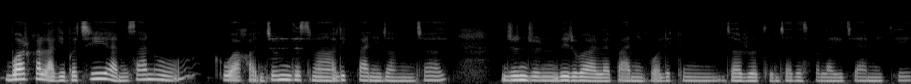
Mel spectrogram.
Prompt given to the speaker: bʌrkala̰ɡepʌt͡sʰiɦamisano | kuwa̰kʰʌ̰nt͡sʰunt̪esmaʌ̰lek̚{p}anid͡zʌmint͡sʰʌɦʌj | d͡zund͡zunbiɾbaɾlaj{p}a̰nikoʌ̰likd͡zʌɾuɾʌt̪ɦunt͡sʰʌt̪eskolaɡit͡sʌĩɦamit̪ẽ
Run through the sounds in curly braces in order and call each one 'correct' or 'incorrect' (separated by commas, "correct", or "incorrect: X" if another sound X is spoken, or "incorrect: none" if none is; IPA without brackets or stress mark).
correct, correct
